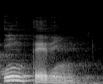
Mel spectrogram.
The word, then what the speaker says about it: ínterim: por exemplo na palavra ínterim que é uma palavra que sempre vai ser proparoxítona O que quer dizer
